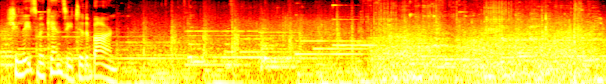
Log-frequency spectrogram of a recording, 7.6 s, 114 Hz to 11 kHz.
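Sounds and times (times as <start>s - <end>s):
speech: 0.1s - 1.6s
horse-like hoofbeats clopping: 1.1s - 7.4s.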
